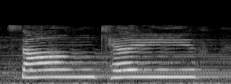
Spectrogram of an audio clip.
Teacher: ಯ ಮೇಲೆ ಆಘಾತ ಯತ್ಸಾಂಖ್ಯೈಃ ಯ ಆದ ನಂತರ ಅರ್ಧ ತಕಾರ ಮುಂದೆ ಸಾಂಖ್ಯೈಃ ಸಾ ದೀರ್ಘ ಅದರ ನಂತರ ಕ ವರ್ಗದ ಅನುನಾಸಿಕ ಅಂಗ ಖ್ಯೈಃ ಅರ್ಧ ಖ ಪೂರ್ತಿ ಯೈ ವಿಸರ್ಗದ ಉಚ್ಚಾರಣೆ ಅರ್ಧ ಫ ರೀತಿ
